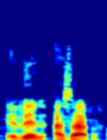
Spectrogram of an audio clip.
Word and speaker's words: Eden Hazard: Él es belga, se pronuncia, es Eden Hazard. – Hazard. – Esta es la forma correcta de decirlo. – Además, a mí me han comentado algún compañero que tampoco se pronuncia ni la H, por supuesto, ni la D final, casi.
